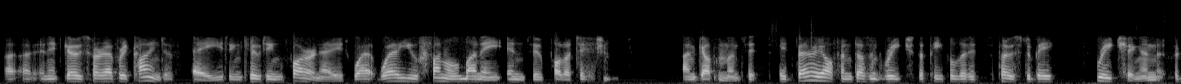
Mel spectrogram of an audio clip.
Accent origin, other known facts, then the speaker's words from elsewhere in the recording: England, United Kingdom; I'm an Englishman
